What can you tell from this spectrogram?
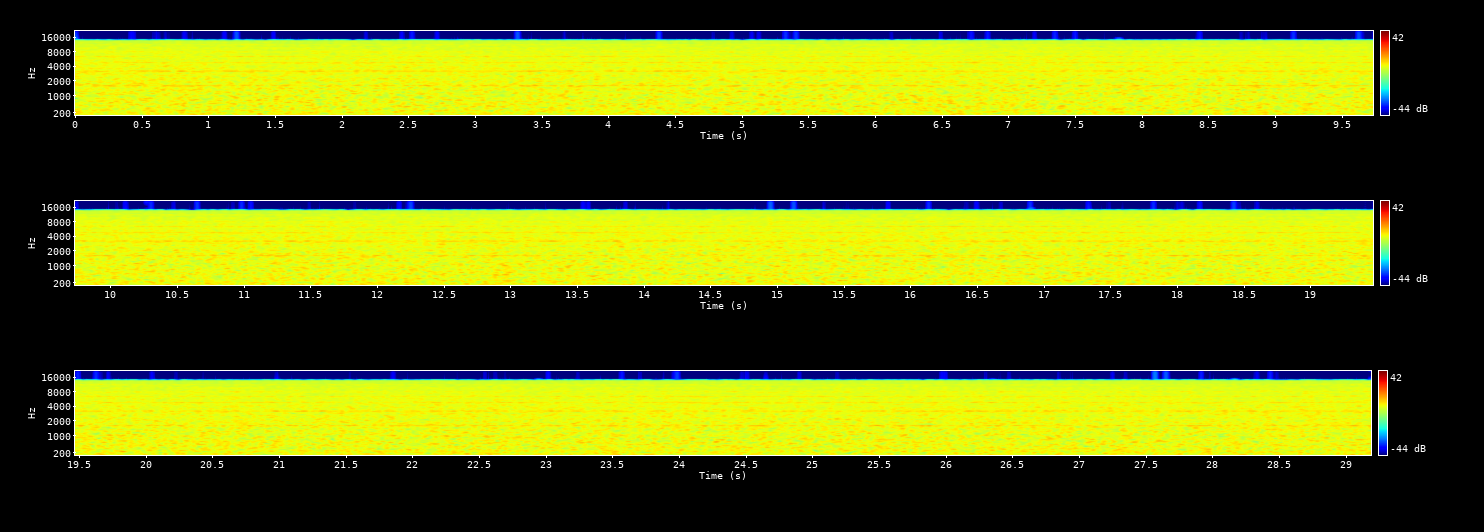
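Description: Loud, steady static hiss, brighter toward the treble, with a few faint steady high tones running through it. Nothing starts, stops or changes.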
